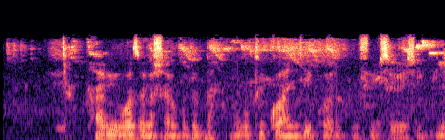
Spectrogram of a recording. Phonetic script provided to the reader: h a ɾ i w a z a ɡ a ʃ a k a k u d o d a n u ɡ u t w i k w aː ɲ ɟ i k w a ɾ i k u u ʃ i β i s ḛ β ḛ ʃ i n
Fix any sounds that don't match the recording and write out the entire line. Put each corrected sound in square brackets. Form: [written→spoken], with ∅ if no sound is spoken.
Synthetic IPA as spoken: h a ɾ i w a z a ɡ a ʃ a k a k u d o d a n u ɡ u t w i k w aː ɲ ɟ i k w a ɾ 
